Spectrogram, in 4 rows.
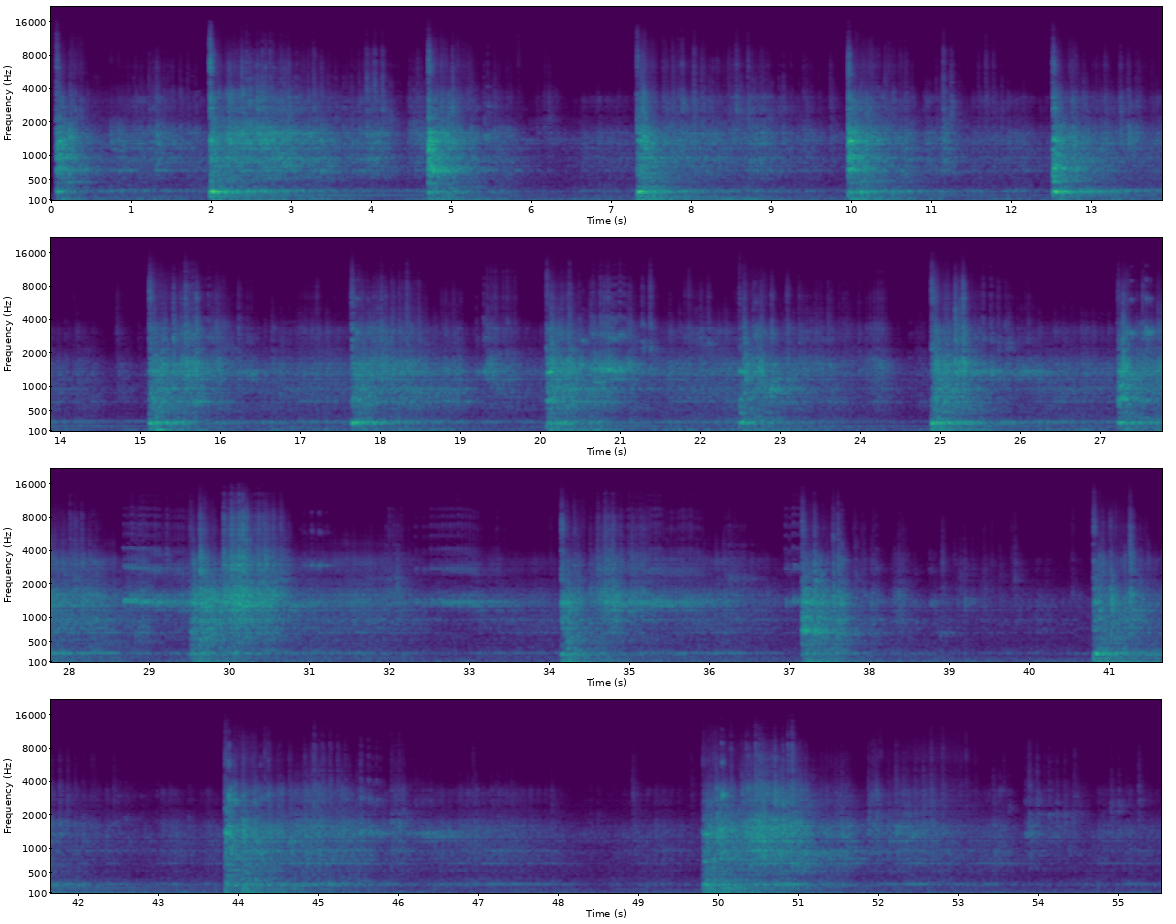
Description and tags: carousel playground piezo
a spinning metal carousel at the playground.
2x piezo-> piezo preamp-> PCM M10.
carousel, merry-go-round, piezo, platform, playground, recording, rotating, stereo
